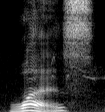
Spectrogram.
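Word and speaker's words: は: I have, yeah. The first particle on your list, 99, the ha, that's wa. It's the letter ha, but it is written as, or pronounced as wa in spoken Japanese.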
